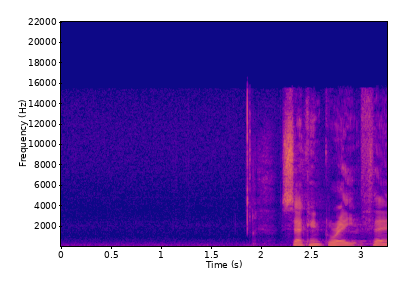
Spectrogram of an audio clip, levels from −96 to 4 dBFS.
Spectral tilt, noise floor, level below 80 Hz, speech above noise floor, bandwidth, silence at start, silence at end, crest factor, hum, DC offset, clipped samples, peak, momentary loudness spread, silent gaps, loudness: -2.5 dB/octave; -69 dBFS; -76 dBFS; 35 dB; 16 kHz; 1.85 s; 0 s; 26 dB; none; under 0.1%; under 0.1%; -12 dBFS; 16 LU; none; -34 LUFS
